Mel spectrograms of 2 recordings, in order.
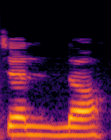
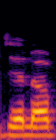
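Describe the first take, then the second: First: The L sound is doubled and held long. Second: The L sound is single and short. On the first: The speaker calls it right. "जैसे लिखा हुआ है जल्ला" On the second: The speaker calls it wrong. "इसको खाली जला पढ़ दिया"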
